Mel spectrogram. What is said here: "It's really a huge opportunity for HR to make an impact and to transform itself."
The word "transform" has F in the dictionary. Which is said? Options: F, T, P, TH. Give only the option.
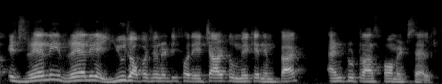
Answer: F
